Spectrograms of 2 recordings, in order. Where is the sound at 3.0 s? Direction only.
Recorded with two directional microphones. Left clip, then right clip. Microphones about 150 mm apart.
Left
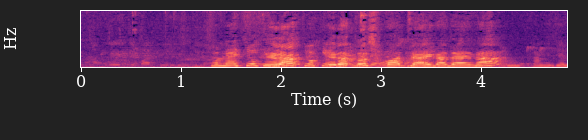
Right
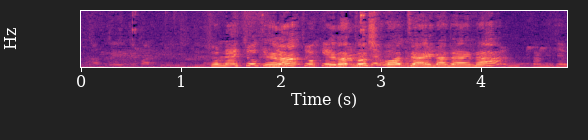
35° right (ahead or behind).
